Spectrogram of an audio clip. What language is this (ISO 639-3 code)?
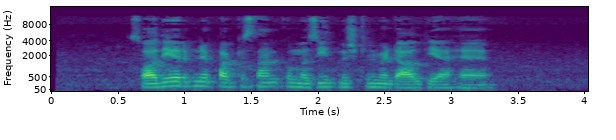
urd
